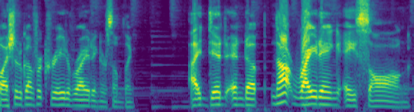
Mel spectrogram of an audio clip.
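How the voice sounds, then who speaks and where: A man talking casually in a rambling solo vlog, often correcting himself and breaking off mid-sentence. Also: medium pitch. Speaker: vlogger.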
